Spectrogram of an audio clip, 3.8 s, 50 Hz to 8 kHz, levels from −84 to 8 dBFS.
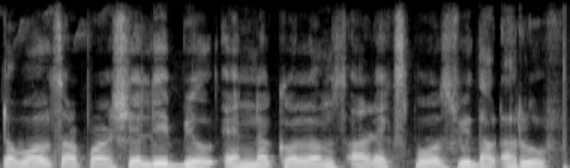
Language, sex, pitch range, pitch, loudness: English, male, 130-145 Hz, 140 Hz, -13 LUFS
